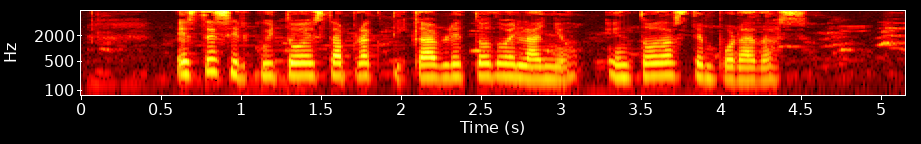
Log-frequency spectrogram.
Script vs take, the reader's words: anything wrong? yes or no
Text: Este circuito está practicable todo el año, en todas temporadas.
no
